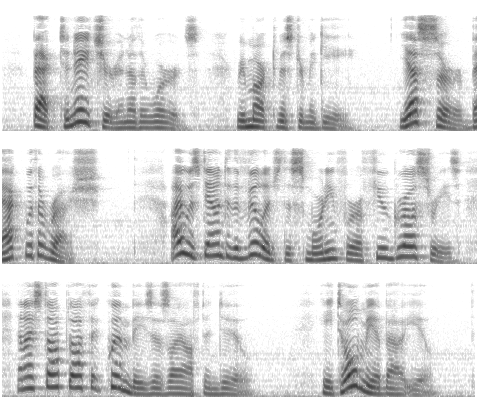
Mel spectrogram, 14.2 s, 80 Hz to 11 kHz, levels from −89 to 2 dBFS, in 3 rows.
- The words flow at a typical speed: Yes, average, 175 wpm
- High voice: No, medium, 175 Hz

